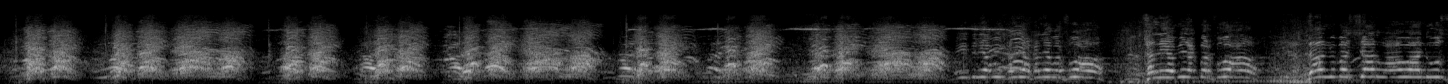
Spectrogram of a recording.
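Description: A large crowd of men and boys chants in rhythm outdoors.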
